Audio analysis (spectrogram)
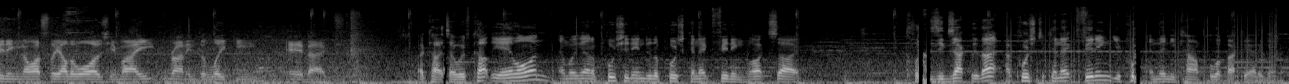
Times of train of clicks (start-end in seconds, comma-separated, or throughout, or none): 10.07-12.76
